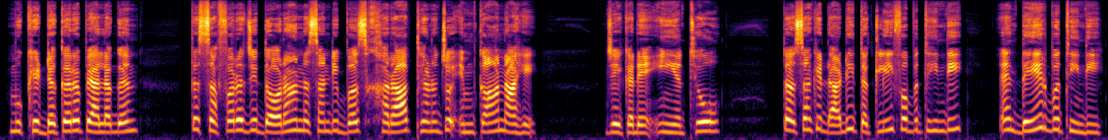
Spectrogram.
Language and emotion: Sindhi, fearful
